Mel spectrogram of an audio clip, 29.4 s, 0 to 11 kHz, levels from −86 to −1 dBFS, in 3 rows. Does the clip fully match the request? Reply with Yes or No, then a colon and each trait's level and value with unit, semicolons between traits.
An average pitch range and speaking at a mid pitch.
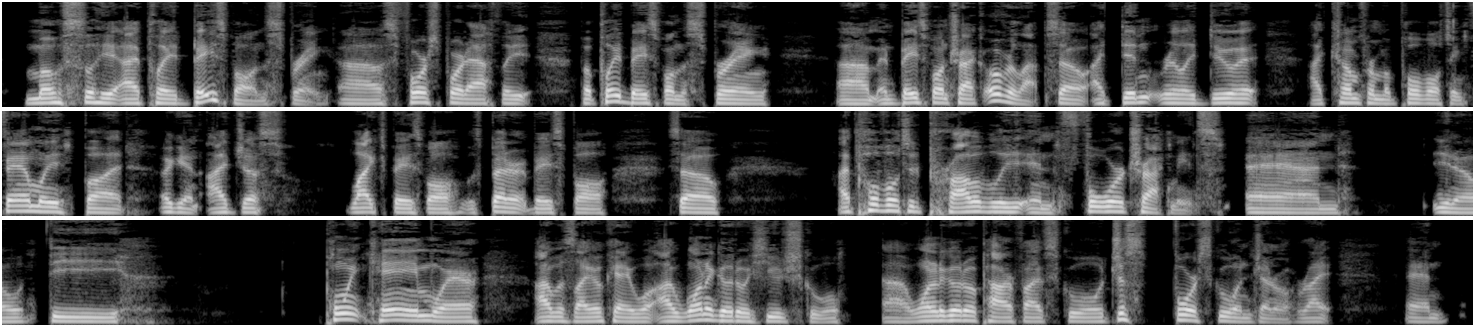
No: average, 3.1 semitones; low, 130 Hz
